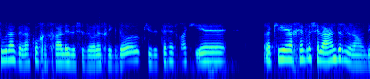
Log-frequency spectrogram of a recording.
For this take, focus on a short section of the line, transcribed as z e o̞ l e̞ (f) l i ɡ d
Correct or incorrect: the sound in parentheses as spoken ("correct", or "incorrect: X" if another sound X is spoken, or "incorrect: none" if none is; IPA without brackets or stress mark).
incorrect: χ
